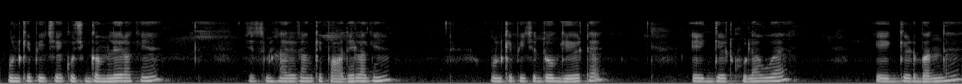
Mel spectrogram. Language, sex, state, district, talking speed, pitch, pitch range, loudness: Hindi, male, Rajasthan, Churu, 170 wpm, 150 Hz, 145-160 Hz, -28 LUFS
